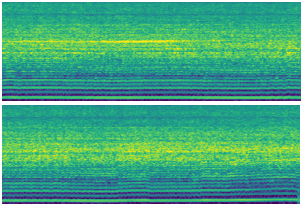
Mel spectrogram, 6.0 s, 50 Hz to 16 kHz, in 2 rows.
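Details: Stock MS461 with eBay ported muffler, well worn, over a year of cutting; hand round-filed chain used a week, no touch-ups; felling cut in big northeastern red oak, camera a ways back. High steady scream, no chatter or rpm sag: sharp chain under load.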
